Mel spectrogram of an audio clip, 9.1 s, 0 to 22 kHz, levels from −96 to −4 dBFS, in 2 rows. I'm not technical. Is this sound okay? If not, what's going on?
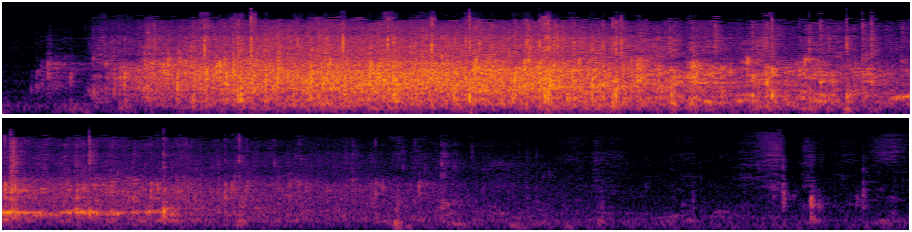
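No. A noise suppressor applied to music or sounds is at work across the whole clip. This is a filter built to clean up speech, and it treats steady tones, room ambience and echoes as unwanted noise. It keeps pushing them down by large amounts. Sharp, sudden sounds mostly get through, but anything held or fading sinks, so the level pumps and flutters and the sound feels thinned out.

Sound cut by the noise suppressor is clearest in two places: the opening, from 0 to 0.18 s, and from 5.1 s to the end. In these stretches the filter mistook the sound itself for noise and turned it down noticeably more than the rest of the clip. Steady or fading parts drop away and their natural tails are clipped short.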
